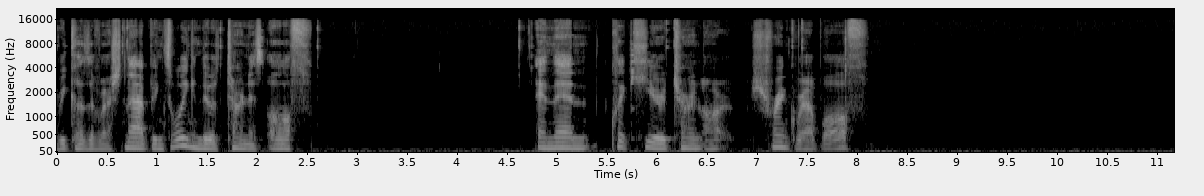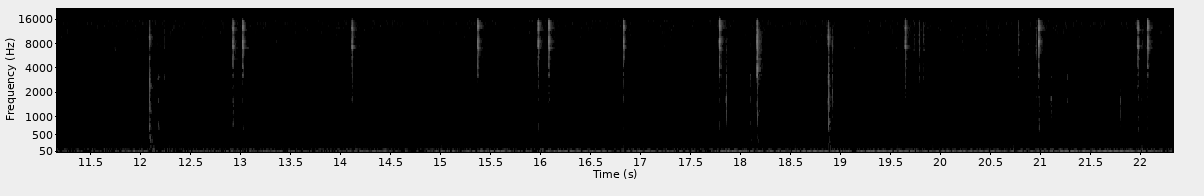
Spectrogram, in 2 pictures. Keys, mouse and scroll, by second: 1.6 click, 2.6 click, 6.1 click, 7.3 click, 7.9 middle click, 13.0 click, 14.1 click, 16.0 click, 16.8 click, 18.2 middle click, 19.7 click, 21.3 scroll down 1, 22.0 click.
